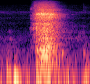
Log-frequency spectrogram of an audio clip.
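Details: A single short, sharp hissing sneeze under half a second, deliberately induced by a person who has a cold; sneeze.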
